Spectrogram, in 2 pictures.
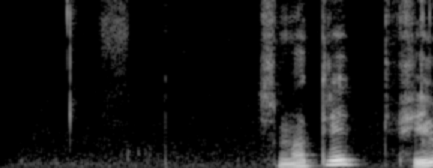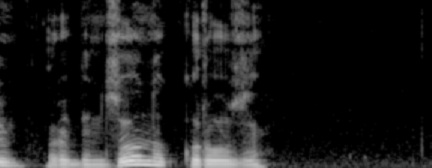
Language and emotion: Russian, sad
